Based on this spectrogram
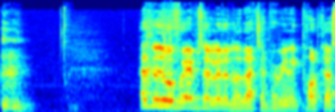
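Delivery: loud, pushed through all in one go. Closing a podcast episode, rushing the sentence: as fast as possible. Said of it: "say this next sentence as fast as physically possible".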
